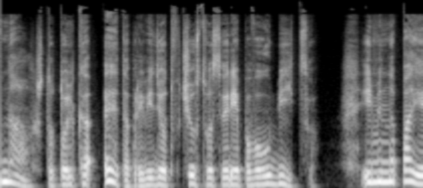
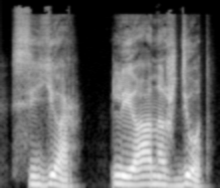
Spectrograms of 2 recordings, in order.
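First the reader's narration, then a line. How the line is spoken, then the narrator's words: Barked, snow leopard. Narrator (Russian): барс рявкнул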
